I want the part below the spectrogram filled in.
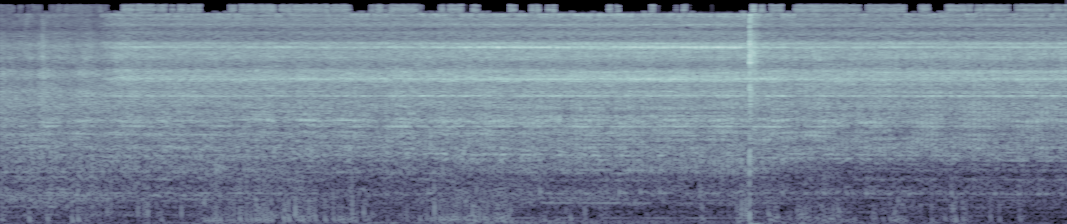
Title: Wahoo Kickr core ticking noise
